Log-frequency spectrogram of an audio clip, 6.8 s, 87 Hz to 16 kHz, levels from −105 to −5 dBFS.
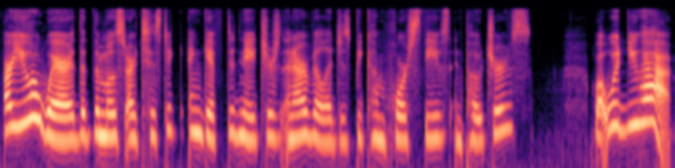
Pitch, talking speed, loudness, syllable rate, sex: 250 Hz, 195 wpm, -20 LUFS, 6.2 syllables/s, female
